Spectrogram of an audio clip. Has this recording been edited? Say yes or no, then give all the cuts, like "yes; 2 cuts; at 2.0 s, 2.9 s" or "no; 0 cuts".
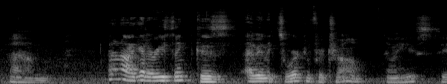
yes; 3 cuts; at 1.1 s, 1.9 s, 2.7 s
